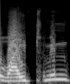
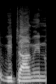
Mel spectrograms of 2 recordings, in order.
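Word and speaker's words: vitamin: ए एम आई एन इसको वाइट मिन पढ़ते हैं विटामिन मत पढ़ना लेकिन अभी मैं प्रोनंसिएशन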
